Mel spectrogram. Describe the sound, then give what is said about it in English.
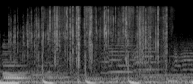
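A freeze-dried ice cream sandwich being unwrapped: a steady run of crisp, crackling crinkles of packaging with a few sharper snaps, fairly loud and continuous for about two seconds. “your freeze dried ice cream sandwich. Okay. So we're going to try it.”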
